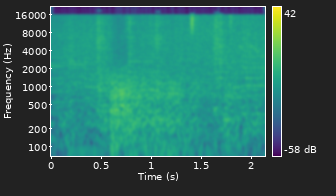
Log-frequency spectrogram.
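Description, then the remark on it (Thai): Steady rain pours down during the rainy season while a deep, loud rumble of thunder swells and rolls through, filling the whole stretch with dense low noise and no voices. “และเมื่อฤดูฝนมาถึงนะคะ”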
